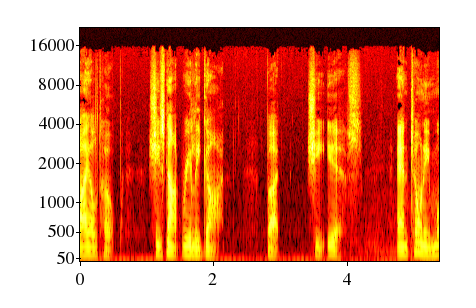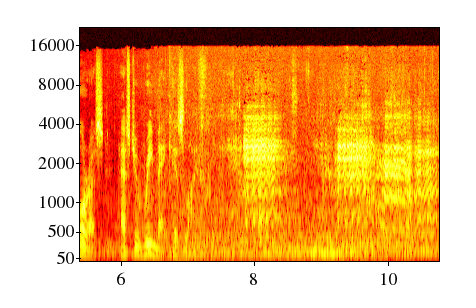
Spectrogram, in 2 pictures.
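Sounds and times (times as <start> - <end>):
speech: 0.0 - 2.2, 2.8 - 8.0
steady low outdoor rumble: 0.0 - 10.7
goats bleating in a pasture: 7.5 - 10.7.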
